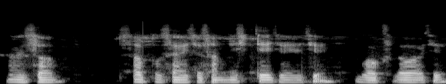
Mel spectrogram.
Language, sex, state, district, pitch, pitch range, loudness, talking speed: Bengali, male, West Bengal, Malda, 105 Hz, 105-110 Hz, -17 LUFS, 105 wpm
